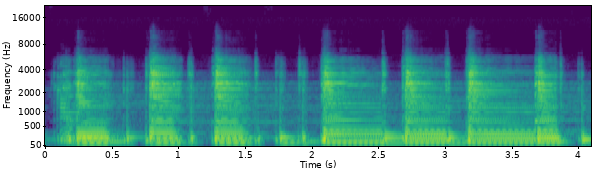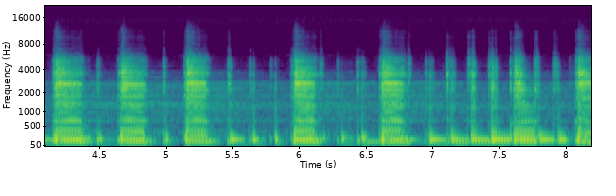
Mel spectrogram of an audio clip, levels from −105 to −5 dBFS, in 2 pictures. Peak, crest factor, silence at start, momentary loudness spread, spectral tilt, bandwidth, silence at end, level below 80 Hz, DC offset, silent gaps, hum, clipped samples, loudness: -6 dBFS; 20 dB; 0.05 s; 9 LU; -6 dB/octave; 7.2 kHz; 0 s; -64 dBFS; under 0.1%; none; none; under 0.1%; -25 LUFS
